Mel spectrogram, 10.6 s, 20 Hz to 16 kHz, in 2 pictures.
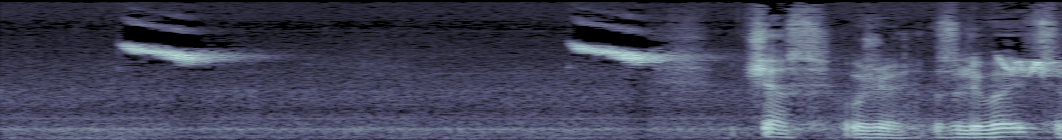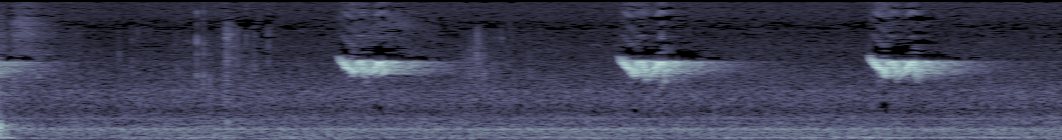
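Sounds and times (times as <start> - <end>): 
low steady hum: 0.0 - 10.6
small bird singing outdoors at a dacha: 0.6 - 1.5, 2.8 - 3.7, 4.9 - 5.5, 7.0 - 7.6, 8.4 - 10.4
speech: 3.8 - 5.6.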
